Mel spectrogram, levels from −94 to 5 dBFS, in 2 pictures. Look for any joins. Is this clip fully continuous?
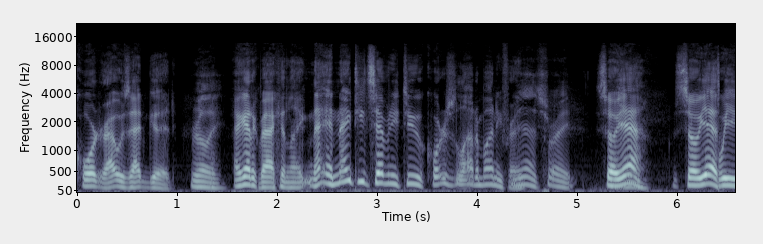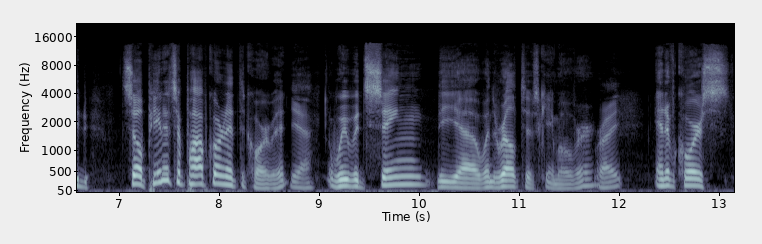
no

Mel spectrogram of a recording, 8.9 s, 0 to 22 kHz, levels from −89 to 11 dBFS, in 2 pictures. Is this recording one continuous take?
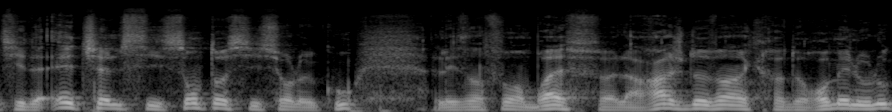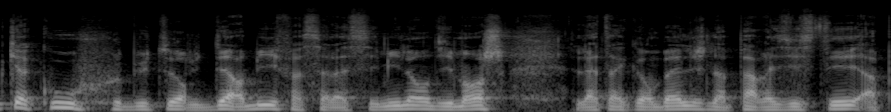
no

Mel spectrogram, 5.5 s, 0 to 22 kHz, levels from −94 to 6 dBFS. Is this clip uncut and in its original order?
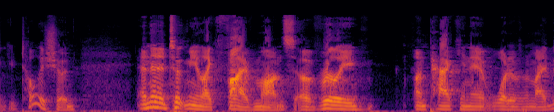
yes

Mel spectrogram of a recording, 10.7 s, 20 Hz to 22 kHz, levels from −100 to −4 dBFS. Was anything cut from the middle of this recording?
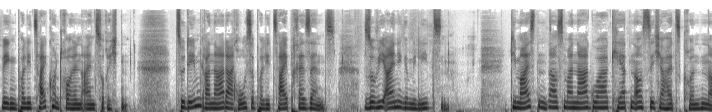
yes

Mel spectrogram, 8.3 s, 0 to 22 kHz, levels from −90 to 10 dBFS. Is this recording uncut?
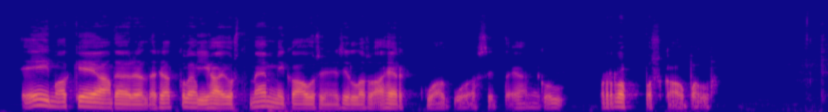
no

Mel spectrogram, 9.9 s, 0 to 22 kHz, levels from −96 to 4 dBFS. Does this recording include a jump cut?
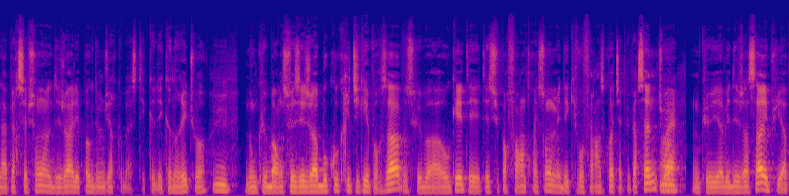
yes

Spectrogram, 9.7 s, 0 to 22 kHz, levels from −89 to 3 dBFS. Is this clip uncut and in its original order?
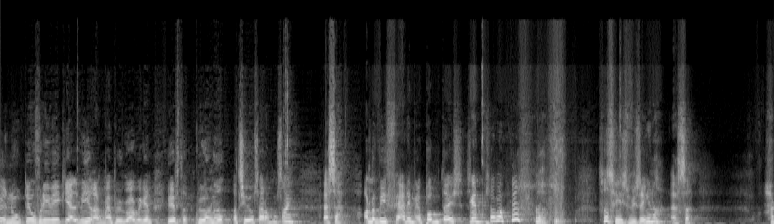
no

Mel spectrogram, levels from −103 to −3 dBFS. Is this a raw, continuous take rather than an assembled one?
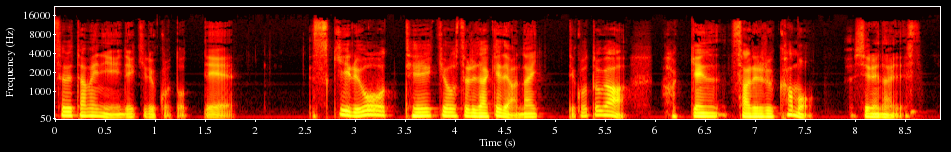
no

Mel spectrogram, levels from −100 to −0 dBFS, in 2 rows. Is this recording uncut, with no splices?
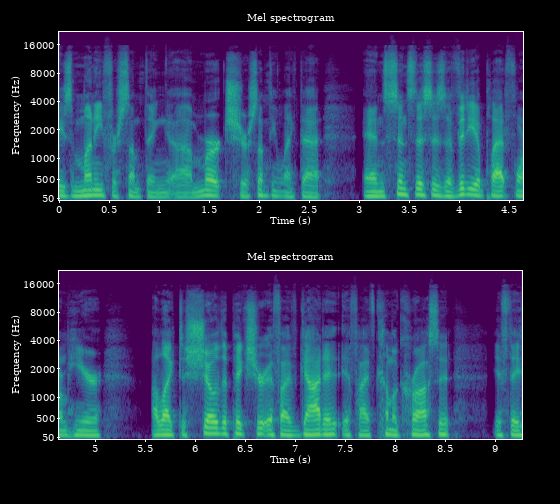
yes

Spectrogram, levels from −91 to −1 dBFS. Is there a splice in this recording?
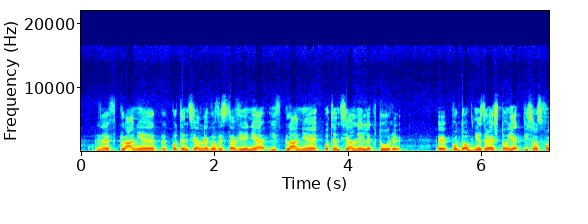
yes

